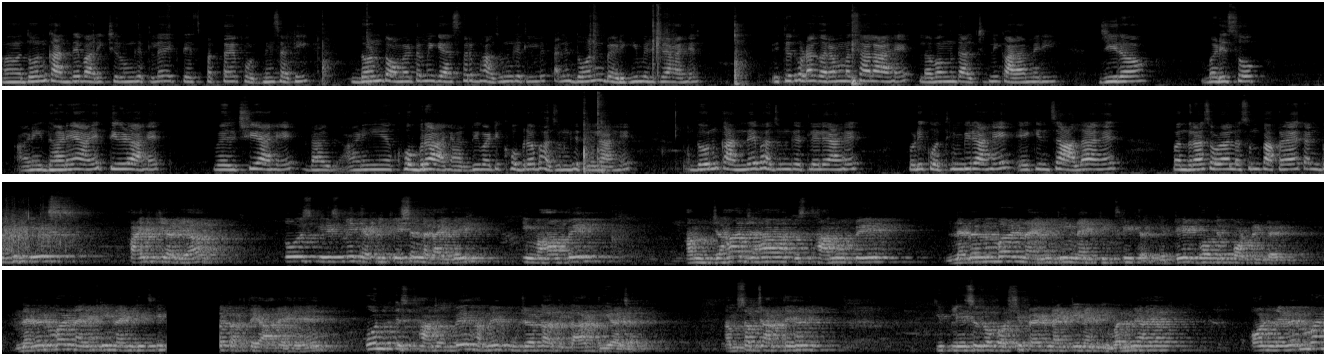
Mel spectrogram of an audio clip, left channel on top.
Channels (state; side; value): different; both; correlation -0.01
